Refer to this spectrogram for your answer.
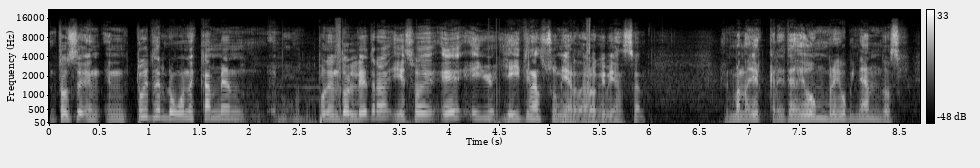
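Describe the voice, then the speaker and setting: Speaking at a fairly quick pace in a Chilean accent, a man uses a high pitch with ordinary pitch variation. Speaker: podcast host. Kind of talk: casual chat.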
